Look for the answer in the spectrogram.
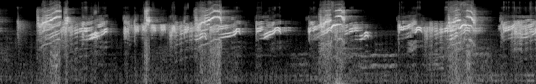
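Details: Trapping lure of the sogon ontong, delivering choppy phrases of thin, piercing chirps and fast squeaky trills, with irregular gaps between the bursts.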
